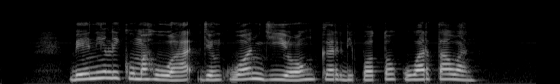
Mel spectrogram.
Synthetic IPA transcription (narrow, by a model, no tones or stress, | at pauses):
bɛnilikumaɦuad͡ʒɨŋkuɔnd͡ʒiɔŋkɨrdipɔt̪ɔkuwart̪awan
